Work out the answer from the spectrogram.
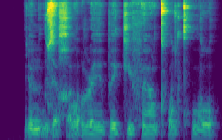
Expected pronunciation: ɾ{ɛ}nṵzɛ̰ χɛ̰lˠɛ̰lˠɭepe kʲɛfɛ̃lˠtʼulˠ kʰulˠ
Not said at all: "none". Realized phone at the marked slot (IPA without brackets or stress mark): ʏ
